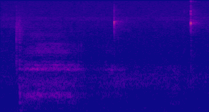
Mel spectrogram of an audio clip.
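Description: Near silence, with a brief faint sound a quarter of a second in and two tiny clicks, one about halfway through and one just before the end.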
